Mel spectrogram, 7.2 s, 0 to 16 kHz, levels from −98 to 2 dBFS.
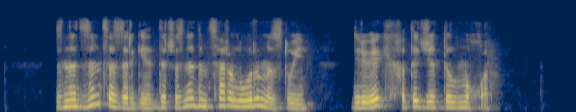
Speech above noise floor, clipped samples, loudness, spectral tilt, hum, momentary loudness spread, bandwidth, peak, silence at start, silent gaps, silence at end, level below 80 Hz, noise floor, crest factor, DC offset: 62 dB; under 0.1%; -21 LUFS; -6 dB/octave; none; 10 LU; 8.2 kHz; -4 dBFS; 0.7 s; none; 1.1 s; -70 dBFS; -82 dBFS; 18 dB; under 0.1%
